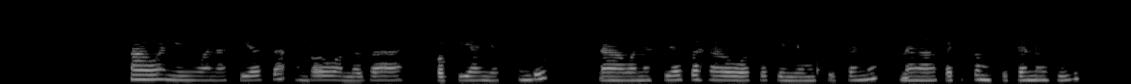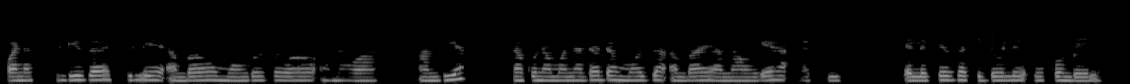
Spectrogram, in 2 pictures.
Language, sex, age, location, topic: Swahili, female, 36-49, Nakuru, government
